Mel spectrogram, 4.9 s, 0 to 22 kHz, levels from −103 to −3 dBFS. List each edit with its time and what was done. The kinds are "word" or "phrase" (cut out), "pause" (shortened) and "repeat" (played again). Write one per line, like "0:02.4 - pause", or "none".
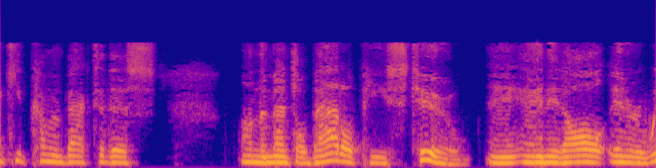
none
